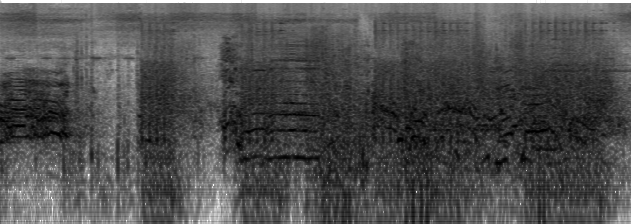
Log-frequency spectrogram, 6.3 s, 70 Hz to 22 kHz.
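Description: Rapid gunfire in Left 4 Dead 2, loud bursts of shots in quick succession with a short lull near the start, mixed with other game noise and some voices.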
